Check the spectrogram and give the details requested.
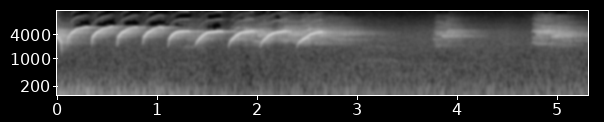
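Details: Belgian canary singing in a training setting meant to prompt other canaries to sing: a rapid trill of repeated high arched notes, then fainter brief bursts after a pause.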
